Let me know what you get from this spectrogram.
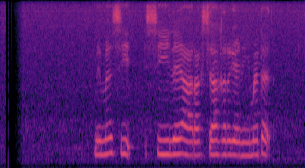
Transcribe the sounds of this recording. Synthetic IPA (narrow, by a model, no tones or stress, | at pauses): meməʃiːlejaːɾakʂaːkəɾəɡæniːməʈə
